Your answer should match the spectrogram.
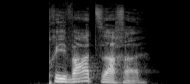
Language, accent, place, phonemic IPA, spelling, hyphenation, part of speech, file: German, Germany, Berlin, /priˈvaːtzaxə/, Privatsache, Pri‧vat‧sa‧che, noun, De-Privatsache.ogg
- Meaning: private matter, private affair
